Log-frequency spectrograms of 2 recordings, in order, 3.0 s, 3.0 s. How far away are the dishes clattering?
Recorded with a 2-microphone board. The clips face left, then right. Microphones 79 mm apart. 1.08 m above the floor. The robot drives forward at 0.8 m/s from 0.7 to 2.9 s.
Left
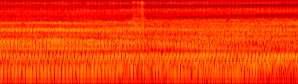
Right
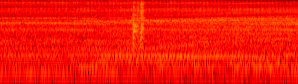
About 1.3 m.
